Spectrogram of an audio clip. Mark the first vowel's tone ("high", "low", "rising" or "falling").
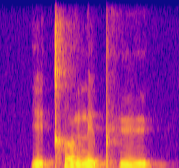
low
